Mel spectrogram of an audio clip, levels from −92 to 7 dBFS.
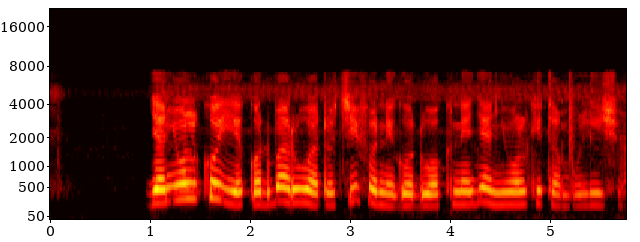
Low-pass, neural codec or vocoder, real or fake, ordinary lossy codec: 7.2 kHz; none; real; none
